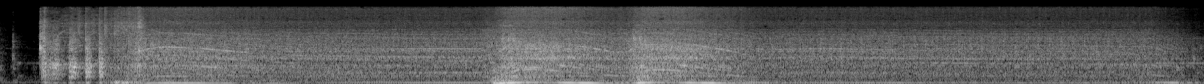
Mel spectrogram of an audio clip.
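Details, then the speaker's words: 2006-on Honda Civic 2.0L with a whining noise, started with the belt loosened so it no longer spins the AC compressor pulley: cranks, catches, blips twice, then a calm quiet idle with no whine; noisy AC compressor clutch bearing diagnosed. "Alright, so you can hear that it's so nice and quiet. That's supposed to be like that when you start that engine."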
